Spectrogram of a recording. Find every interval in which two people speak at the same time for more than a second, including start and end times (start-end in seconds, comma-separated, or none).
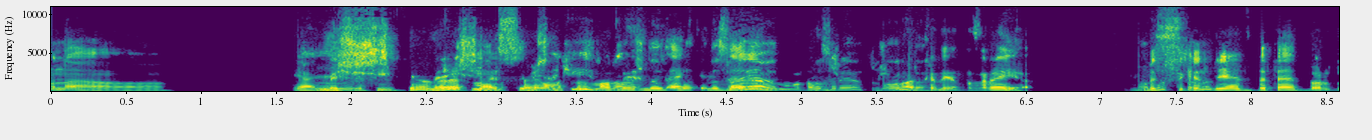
1.7-5.9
